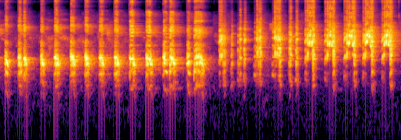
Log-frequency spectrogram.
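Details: Pamir chukar partridge kept as a hunting bird gives a fast, rhythmic series of clucking chuk notes, about two a second and evenly spaced, then shifts into higher, harsher, rasping chatter that keeps the same pulsing beat.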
